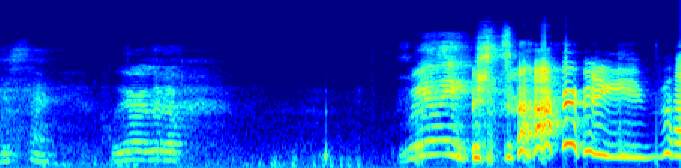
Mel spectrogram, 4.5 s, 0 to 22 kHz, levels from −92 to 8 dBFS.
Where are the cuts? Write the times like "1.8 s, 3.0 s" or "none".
2.6 s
